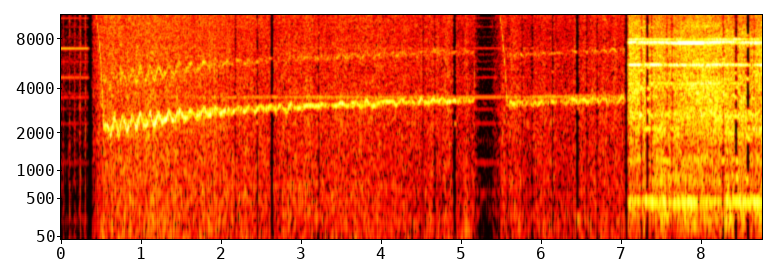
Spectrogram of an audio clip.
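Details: Water transfer pump emptying a barrel: a high thin whine climbs steadily in pitch as the barrel runs dry and the pump races unloaded.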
